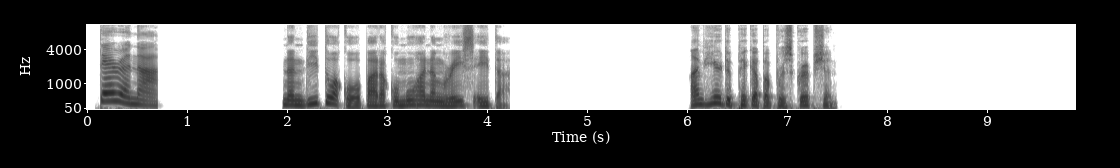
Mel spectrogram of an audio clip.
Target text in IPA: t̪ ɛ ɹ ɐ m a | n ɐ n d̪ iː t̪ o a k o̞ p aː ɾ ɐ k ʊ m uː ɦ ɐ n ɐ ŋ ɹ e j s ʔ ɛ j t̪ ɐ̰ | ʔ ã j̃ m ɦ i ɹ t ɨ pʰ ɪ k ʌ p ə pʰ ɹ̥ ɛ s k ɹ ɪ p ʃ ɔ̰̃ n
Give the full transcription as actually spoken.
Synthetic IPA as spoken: t̪ ɛ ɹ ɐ n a | n ɐ n d̪ iː t̪ o ɐ k o̞ p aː ɾ ɐ k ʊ m uː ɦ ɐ n ɐ ŋ ɹ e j s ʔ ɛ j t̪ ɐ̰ | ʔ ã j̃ m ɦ i ɹ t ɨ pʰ ɪ k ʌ p ə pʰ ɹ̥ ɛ s k ɹ ɪ p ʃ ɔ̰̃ n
